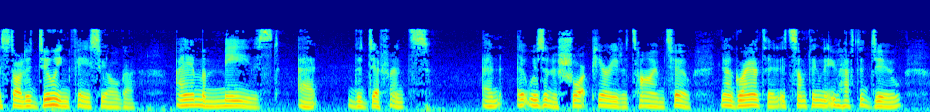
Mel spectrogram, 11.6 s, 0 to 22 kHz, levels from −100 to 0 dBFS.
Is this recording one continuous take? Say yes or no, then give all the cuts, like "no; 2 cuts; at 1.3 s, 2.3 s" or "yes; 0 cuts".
no; 1 cut; at 3.6 s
